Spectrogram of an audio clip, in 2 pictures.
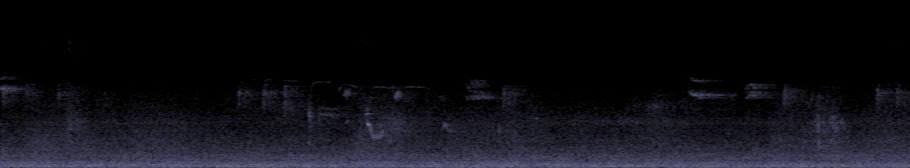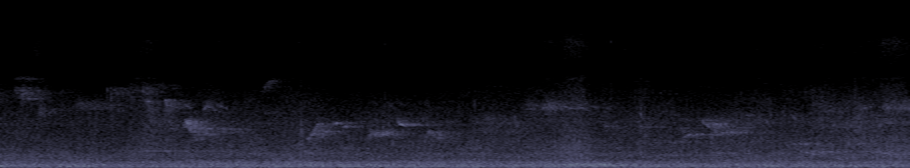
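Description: Steady outdoor background noise with small birds chirping here and there: short, high calls scattered through it.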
